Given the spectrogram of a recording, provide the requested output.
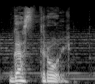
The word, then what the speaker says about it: гастроль: Поэтому в русских словарях оно было сначала с немецким ударением – «гастроль» от «гаст» – «гость», «роль», роль. И только потом постепенно ударение сместилось на второй слог – гастроль.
